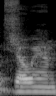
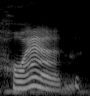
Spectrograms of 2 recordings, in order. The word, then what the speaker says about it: Juan's: Oh, Joanne Fabrics? I believe it's pronounced Hoan.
